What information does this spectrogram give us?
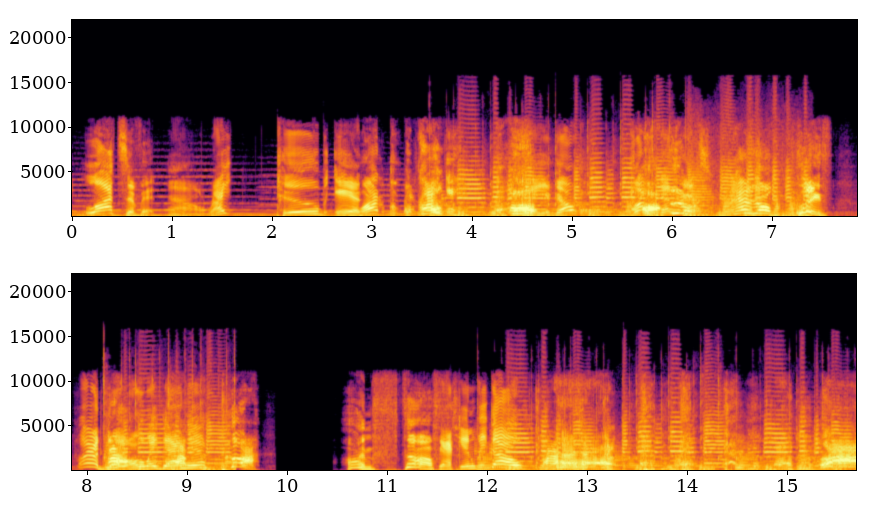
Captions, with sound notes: Lots of it! Alright. Tube in. What? [Gagging and choking sounds] There you go. That's it. No, please. Get it all the way down there. I'm stuffed. Back in we go!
